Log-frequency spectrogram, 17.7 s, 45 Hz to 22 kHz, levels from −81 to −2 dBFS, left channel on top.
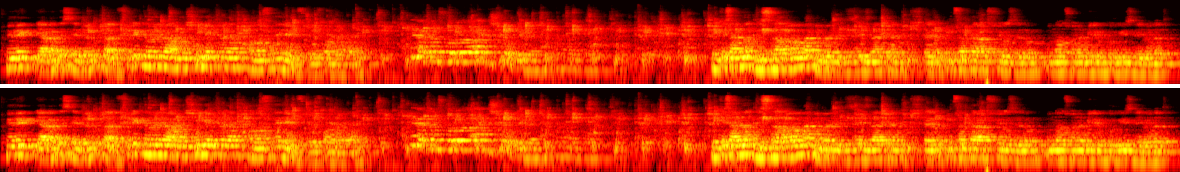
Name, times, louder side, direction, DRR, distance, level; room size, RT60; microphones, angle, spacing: voice 1, 0.1-5.4 10.6-17.5, right 1 dB, 45° right, -10 dB, 0.9 m, -27 dB
sound 1, 1.2-14.8, equal, 20° left, 1.2 m, -37 dB
voice 2, 6.1-9.0, equal, 25° right, -7 dB, 1.3 m, -30 dB
3.8 x 2.3 x 2.5 m, 1.2 s
head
